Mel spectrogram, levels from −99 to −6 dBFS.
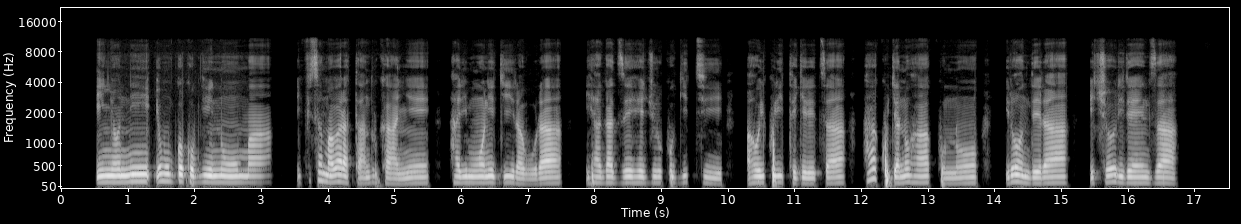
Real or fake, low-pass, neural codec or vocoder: real; 10.8 kHz; none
